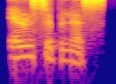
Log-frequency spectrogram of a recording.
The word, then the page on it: Erysipelas: Indian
